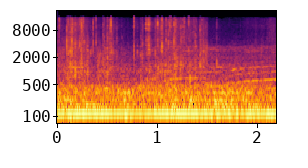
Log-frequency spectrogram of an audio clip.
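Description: Plastic packaging crinkling as it is handled, dying away after about a second, over a steady low hum.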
